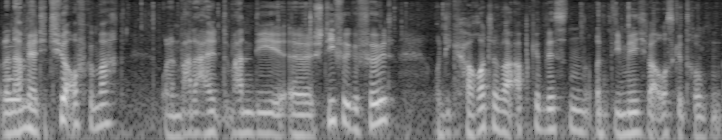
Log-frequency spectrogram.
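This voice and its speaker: The pace is fairly quick, and the pitch varies in an ordinary way. It is an ordinary speaking voice. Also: man. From Germany, Cologne. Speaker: podcast co-host. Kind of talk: casual chat.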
